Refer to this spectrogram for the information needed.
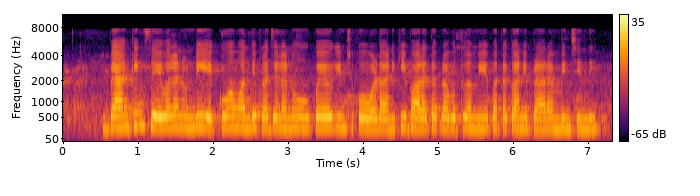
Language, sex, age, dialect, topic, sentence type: Telugu, female, 25-30, Telangana, agriculture, question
